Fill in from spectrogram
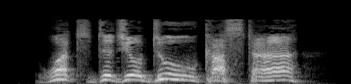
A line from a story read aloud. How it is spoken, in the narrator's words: roared Requin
